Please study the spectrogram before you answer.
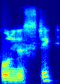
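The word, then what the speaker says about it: wholistic: to that where which is also i mean pronounced as holistic w h o l i sdic now here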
